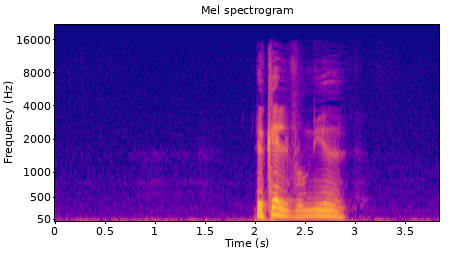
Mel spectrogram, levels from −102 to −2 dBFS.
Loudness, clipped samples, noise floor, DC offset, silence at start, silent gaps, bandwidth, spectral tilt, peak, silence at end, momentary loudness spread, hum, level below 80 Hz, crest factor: -23 LUFS; under 0.1%; -62 dBFS; under 0.1%; 2 s; none; 14 kHz; -7.5 dB/octave; -6 dBFS; 0.95 s; 9 LU; none; -50 dBFS; 22 dB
